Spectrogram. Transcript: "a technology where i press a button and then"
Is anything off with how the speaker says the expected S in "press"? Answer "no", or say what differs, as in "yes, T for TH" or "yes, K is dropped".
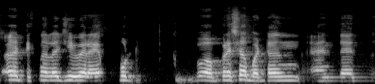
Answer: yes, SH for S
